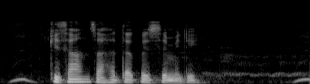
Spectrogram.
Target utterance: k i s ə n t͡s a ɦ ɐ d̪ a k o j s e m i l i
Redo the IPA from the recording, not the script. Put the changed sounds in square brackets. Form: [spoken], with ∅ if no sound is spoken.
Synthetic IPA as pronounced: k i s [a] n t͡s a ɦ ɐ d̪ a k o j s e m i l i

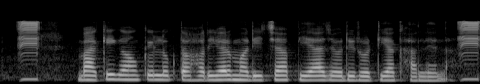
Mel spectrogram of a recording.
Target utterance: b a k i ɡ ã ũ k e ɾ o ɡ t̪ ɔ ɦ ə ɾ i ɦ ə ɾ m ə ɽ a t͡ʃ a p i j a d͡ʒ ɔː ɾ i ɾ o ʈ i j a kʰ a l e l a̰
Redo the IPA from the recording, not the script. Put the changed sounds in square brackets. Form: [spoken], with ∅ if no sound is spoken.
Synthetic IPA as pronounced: b a k i ɡ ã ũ k e [l] o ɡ t̪ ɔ ɦ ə ɾ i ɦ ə ɾ m ə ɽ [i] t͡ʃ a p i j a d͡ʒ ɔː ɾ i ɾ o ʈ i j a kʰ a l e l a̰

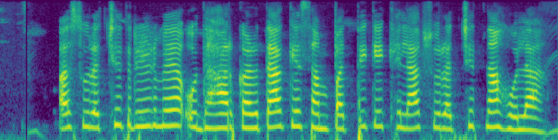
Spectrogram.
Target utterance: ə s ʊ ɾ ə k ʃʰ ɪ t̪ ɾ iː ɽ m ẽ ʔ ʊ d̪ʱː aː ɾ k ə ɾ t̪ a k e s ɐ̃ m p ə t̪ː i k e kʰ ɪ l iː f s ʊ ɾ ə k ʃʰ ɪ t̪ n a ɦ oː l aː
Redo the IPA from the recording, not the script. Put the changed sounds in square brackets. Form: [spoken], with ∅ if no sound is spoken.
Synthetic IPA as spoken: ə s ʊ ɾ ə k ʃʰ ɪ t̪ ɾ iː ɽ m ẽ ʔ ʊ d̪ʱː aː ɾ k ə ɾ t̪ a k e s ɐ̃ m p ə t̪ː i k e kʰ ɪ l [aː] f s ʊ ɾ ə k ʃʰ ɪ t̪ n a ɦ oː l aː

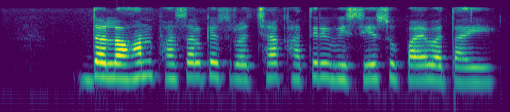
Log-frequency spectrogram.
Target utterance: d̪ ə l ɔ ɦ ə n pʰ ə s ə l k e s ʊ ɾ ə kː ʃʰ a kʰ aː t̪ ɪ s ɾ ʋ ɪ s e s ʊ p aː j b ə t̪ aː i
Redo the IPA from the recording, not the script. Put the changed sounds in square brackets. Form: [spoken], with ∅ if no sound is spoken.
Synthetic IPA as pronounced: d̪ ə l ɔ ɦ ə n pʰ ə s ə l k e s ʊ ɾ ə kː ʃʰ a kʰ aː t̪ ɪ [∅] ɾ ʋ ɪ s e s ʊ p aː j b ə t̪ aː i

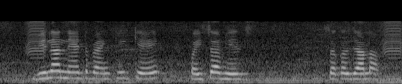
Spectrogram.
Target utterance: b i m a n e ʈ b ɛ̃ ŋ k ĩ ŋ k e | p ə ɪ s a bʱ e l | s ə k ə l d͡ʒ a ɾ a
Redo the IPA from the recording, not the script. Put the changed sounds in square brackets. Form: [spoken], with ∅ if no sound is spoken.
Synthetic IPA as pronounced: b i [n] a n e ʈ b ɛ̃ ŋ k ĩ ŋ k e | p ə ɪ s a bʱ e l | s ə k ə l d͡ʒ a [l] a

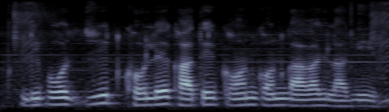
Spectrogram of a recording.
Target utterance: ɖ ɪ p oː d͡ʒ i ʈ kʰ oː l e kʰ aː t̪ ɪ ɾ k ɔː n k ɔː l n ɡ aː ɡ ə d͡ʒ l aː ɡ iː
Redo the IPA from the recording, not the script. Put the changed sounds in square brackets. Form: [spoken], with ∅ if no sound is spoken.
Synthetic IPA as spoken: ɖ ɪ p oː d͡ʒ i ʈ kʰ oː l e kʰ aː t̪ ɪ ɾ k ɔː n k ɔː [∅] n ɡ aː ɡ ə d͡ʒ l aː ɡ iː

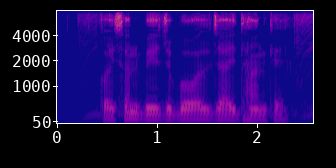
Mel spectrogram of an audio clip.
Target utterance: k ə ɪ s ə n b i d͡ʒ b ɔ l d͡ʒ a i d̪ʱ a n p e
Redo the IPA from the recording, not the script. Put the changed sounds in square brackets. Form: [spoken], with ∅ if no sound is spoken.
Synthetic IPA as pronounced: k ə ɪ s ə n b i d͡ʒ b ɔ l d͡ʒ a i d̪ʱ a n [k] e

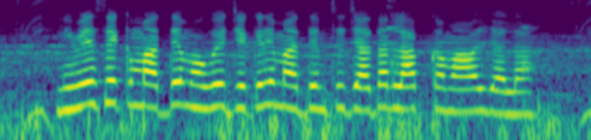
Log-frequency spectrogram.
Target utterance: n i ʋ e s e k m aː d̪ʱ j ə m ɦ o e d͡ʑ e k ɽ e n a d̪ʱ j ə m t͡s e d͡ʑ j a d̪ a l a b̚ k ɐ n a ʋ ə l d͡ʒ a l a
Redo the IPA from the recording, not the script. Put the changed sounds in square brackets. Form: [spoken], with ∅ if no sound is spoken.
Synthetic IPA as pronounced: n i ʋ e s e k m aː d̪ʱ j ə m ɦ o e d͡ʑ e k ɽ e [m] a d̪ʱ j ə m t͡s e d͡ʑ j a d̪ a l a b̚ k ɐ [m] a ʋ ə l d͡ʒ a l a

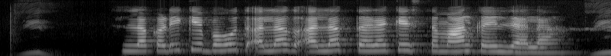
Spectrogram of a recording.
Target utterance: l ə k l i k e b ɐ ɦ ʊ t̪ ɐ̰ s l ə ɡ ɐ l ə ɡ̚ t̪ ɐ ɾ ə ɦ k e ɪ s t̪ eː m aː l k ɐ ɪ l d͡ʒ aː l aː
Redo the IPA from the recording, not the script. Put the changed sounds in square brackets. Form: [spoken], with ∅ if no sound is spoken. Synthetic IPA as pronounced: l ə k [ɽ] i k e b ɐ ɦ ʊ t̪ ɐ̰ [∅] l ə ɡ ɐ l ə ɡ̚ t̪ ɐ ɾ ə ɦ k e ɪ s t̪ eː m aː l k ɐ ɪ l d͡ʒ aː l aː

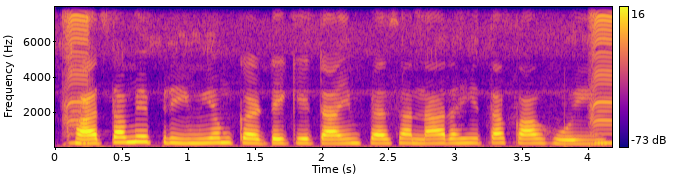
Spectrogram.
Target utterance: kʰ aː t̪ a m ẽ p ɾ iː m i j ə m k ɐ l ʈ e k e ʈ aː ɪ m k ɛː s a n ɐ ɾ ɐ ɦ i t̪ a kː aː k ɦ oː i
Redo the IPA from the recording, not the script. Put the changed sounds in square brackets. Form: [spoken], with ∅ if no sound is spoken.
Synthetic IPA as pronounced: kʰ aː t̪ a m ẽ p ɾ iː m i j ə m k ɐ [ɾ] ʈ e k e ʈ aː ɪ m [p] ɛː s a n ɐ ɾ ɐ ɦ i t̪ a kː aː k ɦ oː i

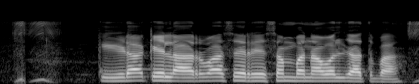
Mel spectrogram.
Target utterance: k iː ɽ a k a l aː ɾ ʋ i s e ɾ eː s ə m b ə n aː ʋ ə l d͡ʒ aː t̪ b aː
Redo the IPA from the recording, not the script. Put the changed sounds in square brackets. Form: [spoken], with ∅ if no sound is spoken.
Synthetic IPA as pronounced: k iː ɽ a k [e] l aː ɾ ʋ [a] s e ɾ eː s ə m b ə n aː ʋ ə l d͡ʒ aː t̪ b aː

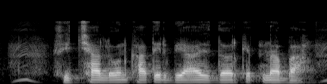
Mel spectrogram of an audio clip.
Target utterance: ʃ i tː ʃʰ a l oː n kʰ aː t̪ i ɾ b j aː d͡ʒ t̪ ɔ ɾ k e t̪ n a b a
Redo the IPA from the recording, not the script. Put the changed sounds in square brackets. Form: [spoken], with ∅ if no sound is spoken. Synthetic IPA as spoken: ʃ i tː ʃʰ a l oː n kʰ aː t̪ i ɾ b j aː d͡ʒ [d̪] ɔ ɾ k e t̪ n a b a

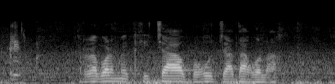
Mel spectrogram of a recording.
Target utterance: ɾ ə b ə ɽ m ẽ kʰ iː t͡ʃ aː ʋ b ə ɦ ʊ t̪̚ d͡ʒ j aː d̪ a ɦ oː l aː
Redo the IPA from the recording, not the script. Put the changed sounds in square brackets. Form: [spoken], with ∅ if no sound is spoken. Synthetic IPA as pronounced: ɾ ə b ə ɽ m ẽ kʰ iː t͡ʃ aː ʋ b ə ɦ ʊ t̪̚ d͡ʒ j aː d̪ a ɦ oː l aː

